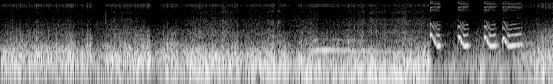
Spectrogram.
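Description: Engine and gravel-road rumble inside a moving car, then a vehicle horn tapped four times in quick succession about four seconds in, greeting an oncoming bus.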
